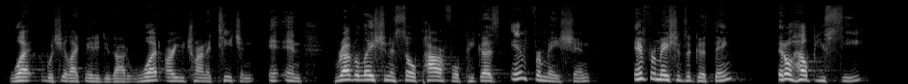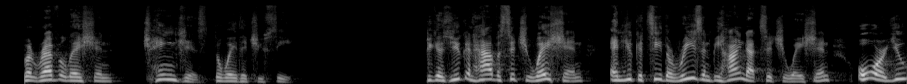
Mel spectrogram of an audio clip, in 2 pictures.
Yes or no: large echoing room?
yes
